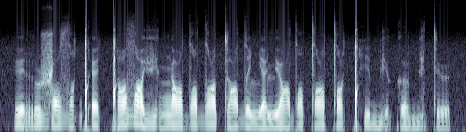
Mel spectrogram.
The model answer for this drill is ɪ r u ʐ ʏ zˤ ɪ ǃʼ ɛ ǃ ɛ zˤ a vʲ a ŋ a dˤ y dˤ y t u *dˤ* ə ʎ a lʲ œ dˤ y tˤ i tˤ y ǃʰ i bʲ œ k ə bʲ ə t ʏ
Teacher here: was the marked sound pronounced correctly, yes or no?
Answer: yes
